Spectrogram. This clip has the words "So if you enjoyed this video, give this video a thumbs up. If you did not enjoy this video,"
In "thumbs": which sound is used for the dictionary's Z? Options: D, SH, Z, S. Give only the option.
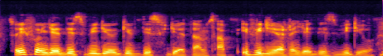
S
